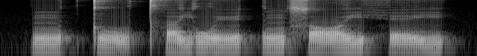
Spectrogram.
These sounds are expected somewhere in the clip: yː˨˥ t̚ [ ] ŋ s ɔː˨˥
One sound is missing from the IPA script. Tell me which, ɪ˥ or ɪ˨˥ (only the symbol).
ɪ˨˥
